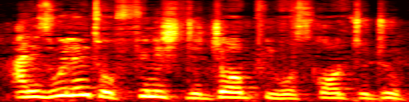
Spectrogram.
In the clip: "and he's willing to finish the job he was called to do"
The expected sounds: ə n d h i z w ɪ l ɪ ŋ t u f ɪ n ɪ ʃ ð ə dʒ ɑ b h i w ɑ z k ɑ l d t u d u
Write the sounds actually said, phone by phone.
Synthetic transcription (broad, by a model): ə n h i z w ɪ l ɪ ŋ t u f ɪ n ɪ ʃ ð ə dʒ ɑ b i w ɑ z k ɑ d t u d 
